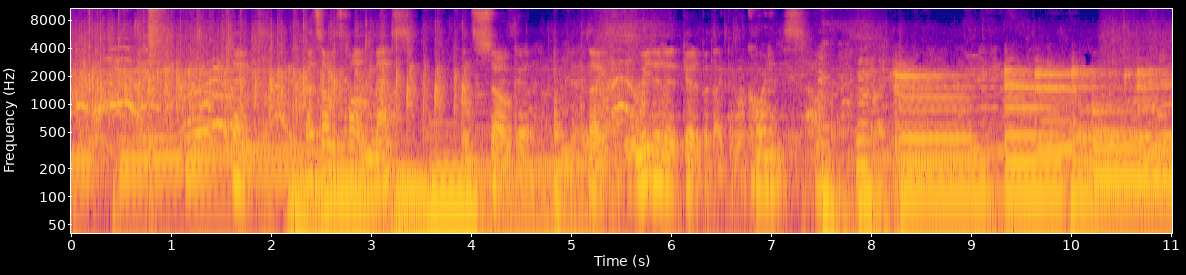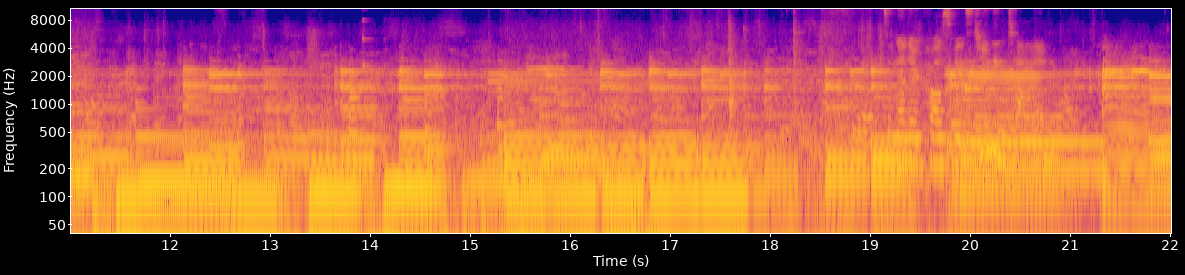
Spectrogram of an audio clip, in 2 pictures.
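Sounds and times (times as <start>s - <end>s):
bass guitar notes: 0.0s - 6.4s, 7.3s - 22.0s
electric guitar noodling: 7.3s - 22.0s.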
